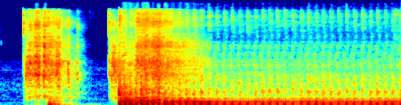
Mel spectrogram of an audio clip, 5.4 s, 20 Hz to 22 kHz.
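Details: Venom Ghost Chopper 250 single during charging system check with multimeter on battery: short crank, catches and settles into even, steady thump with crisp blips, charging voltage rising normally; normal running and revving.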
